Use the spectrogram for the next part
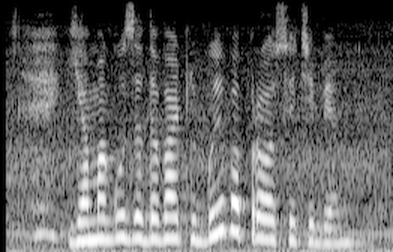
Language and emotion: Russian, neutral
